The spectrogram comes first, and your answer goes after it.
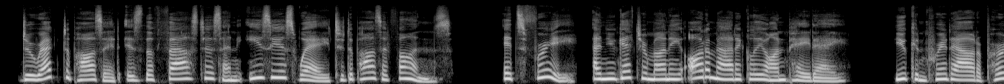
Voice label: IVR English Spanish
